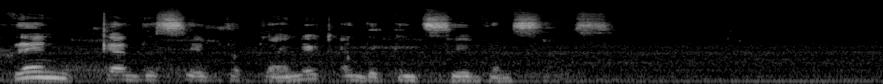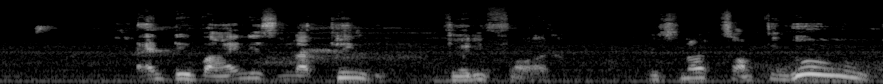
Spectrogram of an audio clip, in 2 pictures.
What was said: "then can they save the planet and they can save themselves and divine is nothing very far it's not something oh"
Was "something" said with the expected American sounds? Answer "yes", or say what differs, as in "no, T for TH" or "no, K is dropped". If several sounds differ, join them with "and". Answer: no, T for TH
